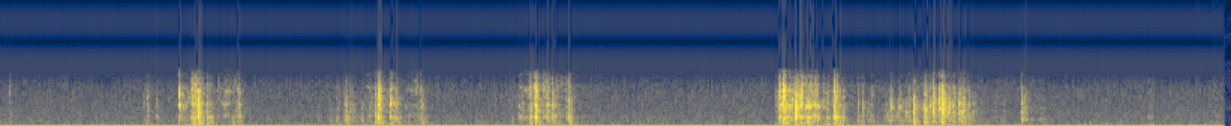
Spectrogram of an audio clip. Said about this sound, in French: C'est très cool de sampler tous ces, tous ces sons, je trouve. Le son d'une caisse enregistreuse, par exemple.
